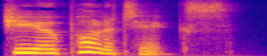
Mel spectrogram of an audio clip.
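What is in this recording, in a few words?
"geopolitics", British English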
